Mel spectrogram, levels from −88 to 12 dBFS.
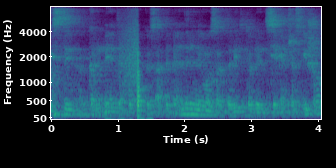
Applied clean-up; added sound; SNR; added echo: none; Thump, thud; -3 dB; reverberation time 1.0 s.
